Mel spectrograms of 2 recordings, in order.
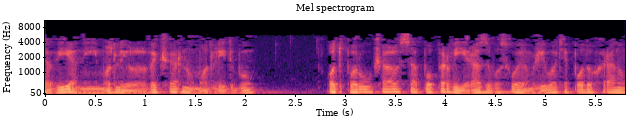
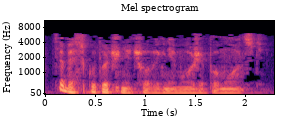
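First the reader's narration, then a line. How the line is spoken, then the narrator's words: Priest sighing. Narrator (Slovak): vzdychol si farár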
